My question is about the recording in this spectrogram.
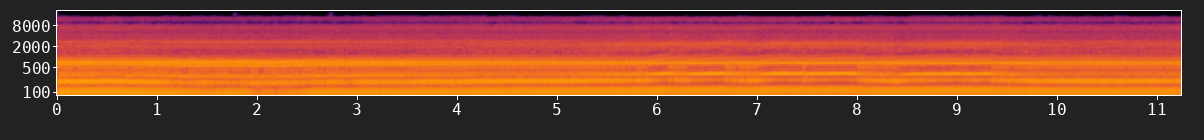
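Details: Husqvarna trimmer after freeing a sticking trigger and adjusting the carburetor: steady high-revving two-stroke scream at full throttle with the string whistling on top; normal full-throttle running.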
